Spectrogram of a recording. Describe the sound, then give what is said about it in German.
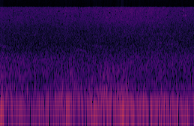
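A deep, continuous rumbling and thundering roar, heard while climbing a mountain range, fills the whole stretch, heavy and steady with slight swells in loudness, with no voices present. “Mittlerweile haben sie schon viele Meter des Gebirges erklommen und das Dröhnen und Donnern war nun noch deutlicher zu hören.”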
